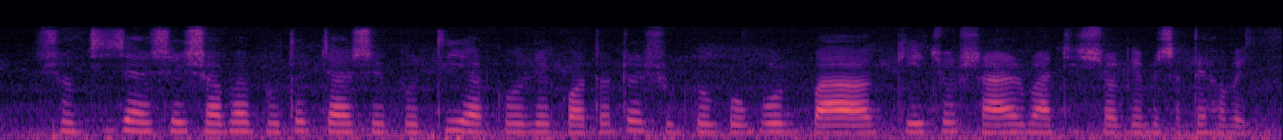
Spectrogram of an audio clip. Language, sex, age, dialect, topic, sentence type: Bengali, female, 18-24, Rajbangshi, agriculture, question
